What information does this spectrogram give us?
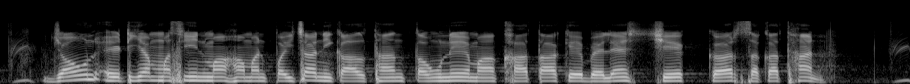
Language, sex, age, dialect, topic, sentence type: Chhattisgarhi, male, 25-30, Western/Budati/Khatahi, banking, statement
